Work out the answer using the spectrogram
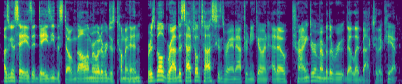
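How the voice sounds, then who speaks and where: A man's voice: fairly low pitch, fast talker, hardly any pauses, dry recording. A man reading a story aloud and commenting on it in a casual, slangy way as a reaction host. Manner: informal, slangy asides. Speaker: host of a game lore reaction video.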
